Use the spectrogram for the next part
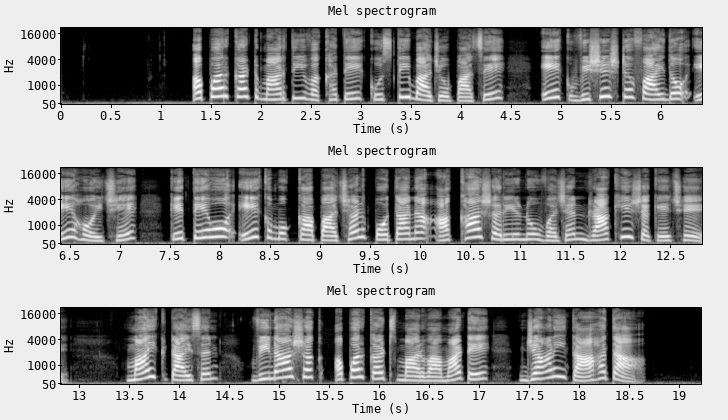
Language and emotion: Gujarati, neutral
